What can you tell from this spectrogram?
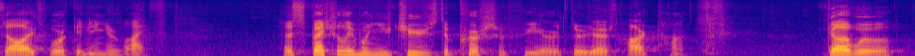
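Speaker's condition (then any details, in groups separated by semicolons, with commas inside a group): Cerebral palsy; lifelong disability since youth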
